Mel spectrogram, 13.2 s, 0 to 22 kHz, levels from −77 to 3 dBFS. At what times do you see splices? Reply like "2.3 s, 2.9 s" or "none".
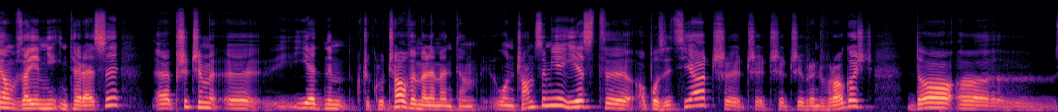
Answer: none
